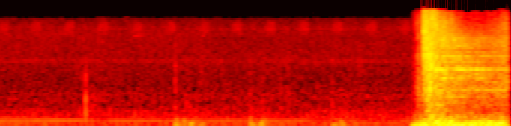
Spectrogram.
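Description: Footsteps thud softly across a floor.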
